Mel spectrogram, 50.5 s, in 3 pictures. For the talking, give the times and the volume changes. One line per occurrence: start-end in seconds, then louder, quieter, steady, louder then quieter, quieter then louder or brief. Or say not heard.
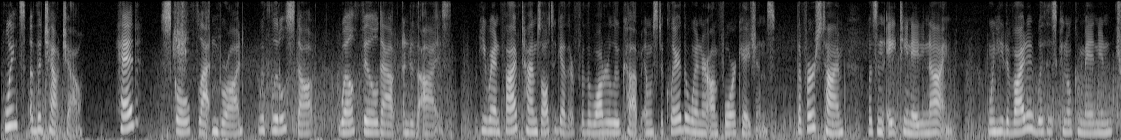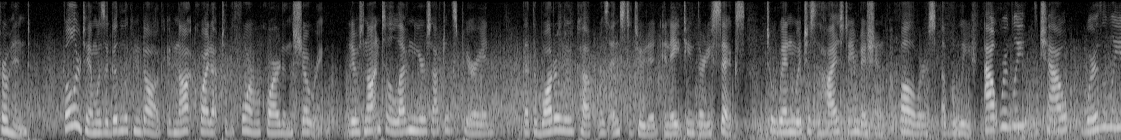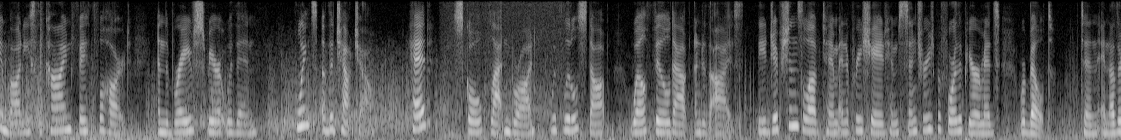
0.0-50.4 steady.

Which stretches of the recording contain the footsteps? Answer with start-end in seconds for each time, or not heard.
not heard.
